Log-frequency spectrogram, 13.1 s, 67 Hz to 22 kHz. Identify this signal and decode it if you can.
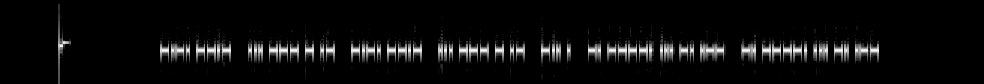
Morse code, heard as a keyed tone, about 36 wpm, 700 Hz. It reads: CQ SOTA CQ SOTA DE N9SNW N9SNW
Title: SOTA QSO Practice 35wpm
